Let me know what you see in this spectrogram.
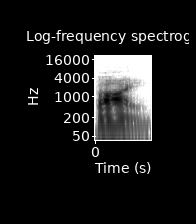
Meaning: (adjective) 1. Clipping of bisexual 2. Clipping of bigender; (noun) 1. Clipping of bisexual: A bisexual person 2. A biceps muscle
- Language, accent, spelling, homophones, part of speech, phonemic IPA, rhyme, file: English, US, bi, bye / buy / by, adjective / noun, /baɪ/, -aɪ, En-us-bi.ogg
